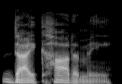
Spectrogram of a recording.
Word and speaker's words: dichotomy: Another great noun is dichotomy. This word has four syllables and the stress is on that second syllable. Dichotomy. That third syllable has that schwa, that uh sound.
